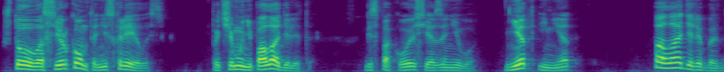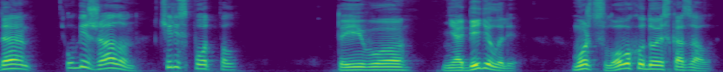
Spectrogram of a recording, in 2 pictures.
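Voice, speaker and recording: A man's voice: mid-range voice, expressive, moderate pace, darkish tone, lightly acted. A man voicing a grumpy, fretful old village grandfather in an audiobook, grumbling and indignant. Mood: anxious, prying. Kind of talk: audiobook character reading.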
